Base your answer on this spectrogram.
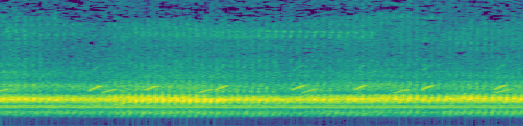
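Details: Frog chorus from a backwater: dense, continuous trilling from many callers blends into a steady buzzing wall, with short rising chirps scattered through it.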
